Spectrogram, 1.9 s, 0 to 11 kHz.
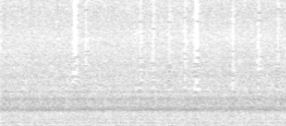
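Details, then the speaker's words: $105 12 V diesel heater, half-filled with diesel, running in an uninsulated building at about 35°F: a steady, even rush of fan air with a faint whine. At this fan speed the pump's clicking, loud at startup, can't be heard; normal running. "the pump is a little bit loud when it first starts and right now with this fan speed you really can't hear the clicking"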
